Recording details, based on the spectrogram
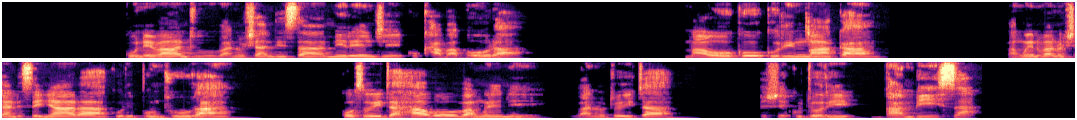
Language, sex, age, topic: Ndau, female, 50+, health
